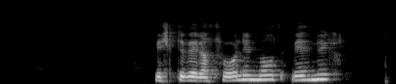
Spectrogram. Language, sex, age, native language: Icelandic, female, 70-79, Icelandic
